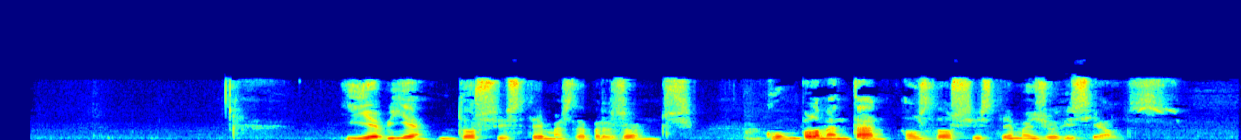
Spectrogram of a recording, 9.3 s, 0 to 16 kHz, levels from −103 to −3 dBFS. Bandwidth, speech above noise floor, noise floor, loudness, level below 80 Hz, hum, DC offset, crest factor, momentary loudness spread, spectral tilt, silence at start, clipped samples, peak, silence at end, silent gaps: 7.4 kHz; 45 dB; -69 dBFS; -25 LUFS; -80 dBFS; none; under 0.1%; 24 dB; 19 LU; -4 dB/octave; 2.6 s; under 0.1%; -2 dBFS; 0.5 s; none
